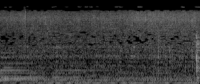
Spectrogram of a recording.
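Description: Sliced steak sizzling steadily in a hot cast-iron skillet, searing in avocado oil.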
